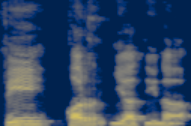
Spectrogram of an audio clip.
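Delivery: fi qaryatina spelled out slowly, syllable by syllable; teacher modelling it very slowly; slow careful model. Shown as a demonstration. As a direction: say fi qaryatina slowly with no doubled letter. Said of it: "tidak perlu pakai tasdid".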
